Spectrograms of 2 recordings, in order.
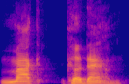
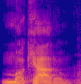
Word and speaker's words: Maccadam: name i pronounced it mac kadam macadam because i saw the two cs but thanks to wheel jack i now know the pronunciation is macadam so i'm guessing one of the c's is silent but whatever so yeah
